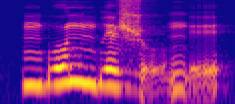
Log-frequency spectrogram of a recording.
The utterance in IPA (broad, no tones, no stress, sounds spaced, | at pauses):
m b o n m b e ʐ o̰ ŋ ḛ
